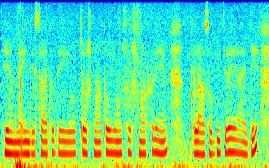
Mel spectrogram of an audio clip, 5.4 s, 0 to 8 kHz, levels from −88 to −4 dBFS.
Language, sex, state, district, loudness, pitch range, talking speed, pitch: Chakma, female, Tripura, Unakoti, -16 LUFS, 170-185 Hz, 135 wpm, 180 Hz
